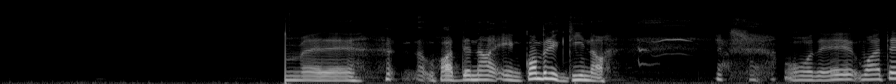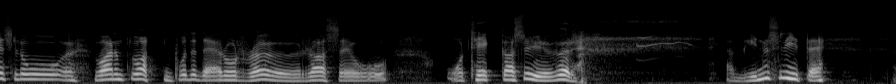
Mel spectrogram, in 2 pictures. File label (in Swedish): Skogs-Tibble, dialekter; Folkminnen; Svenska sagor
